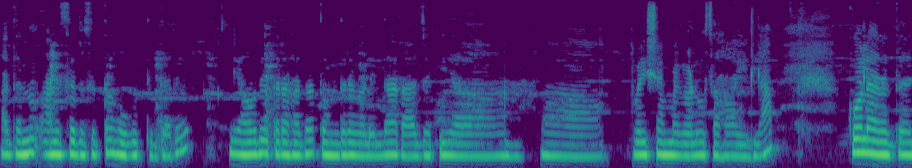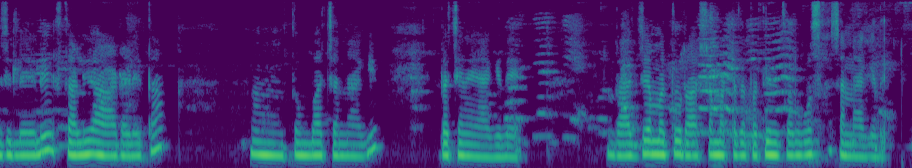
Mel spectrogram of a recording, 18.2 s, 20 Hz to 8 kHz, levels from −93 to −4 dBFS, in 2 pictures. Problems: background sounds at intervals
